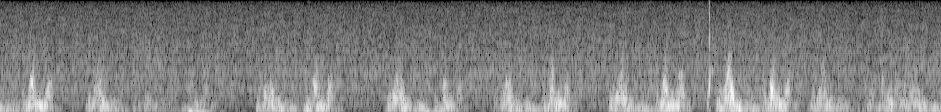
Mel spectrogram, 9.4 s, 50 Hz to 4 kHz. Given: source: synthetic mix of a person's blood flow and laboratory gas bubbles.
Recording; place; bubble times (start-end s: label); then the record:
Doppler ultrasound of blood flow; precordium
7.05-7.14 s: bubbles
From the record:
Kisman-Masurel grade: 112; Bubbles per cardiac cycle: 1 to 2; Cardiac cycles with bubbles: 1 to 10%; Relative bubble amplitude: moderate (0.250 to 0.450); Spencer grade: 1 (occasional bubble signal discernible with the cardiac motion signal, with majority of cardiac periods free of bubbles); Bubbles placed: only in the low amplitude regions of the cardiac cycle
